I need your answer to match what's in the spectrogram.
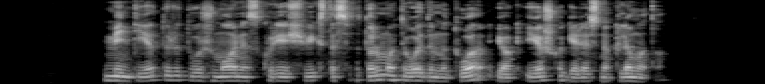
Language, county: Lithuanian, Alytus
